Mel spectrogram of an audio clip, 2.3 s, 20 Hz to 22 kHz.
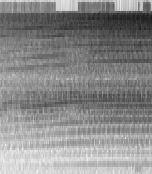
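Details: LGB small locomotive Bühler 7-pole motor and reassembled gearbox on bench supply at 20-24 volts maximum, drawing about half an amp: loud steady high whine, no knocking or grinding; normal gear whine at full speed, just noisy.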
